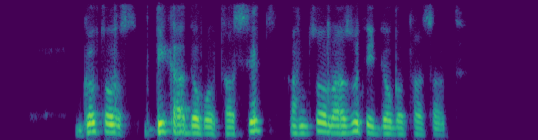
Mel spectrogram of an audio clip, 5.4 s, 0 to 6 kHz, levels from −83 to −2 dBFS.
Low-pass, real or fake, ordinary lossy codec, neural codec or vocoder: 5.4 kHz; fake; Opus, 16 kbps; codec, 24 kHz, 1.2 kbps, DualCodec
